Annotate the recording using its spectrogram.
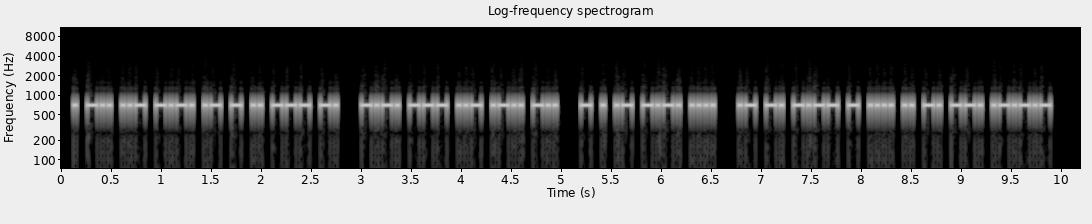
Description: Morse code, heard as a keyed tone, about 34 wpm, 700 Hz. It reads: EDUCATION COULD TEACH ANYTHING.
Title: Sentences from Top 1000 Words - Review Part 6 - 35wpm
